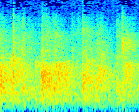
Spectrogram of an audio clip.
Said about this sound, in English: You see the way they are clapping for you.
